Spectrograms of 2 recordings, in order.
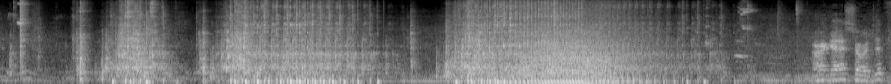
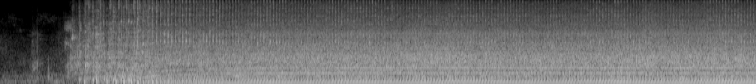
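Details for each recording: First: Ariens push mower that wouldn't start after long storage; starting fluid sprayed into the carburetor with the choke butterfly held open, it fires in short bursts then dies, showing okay compression and spark, so likely a dirty carburetor clogged by ethanol fuel. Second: Ariens push mower that wouldn't start after long storage, now running after a carburetor clean, with fuel and choke set; after a couple of quick pulls it catches at once and runs steady and even, no surging or stumbling.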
